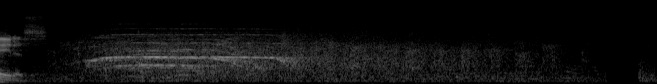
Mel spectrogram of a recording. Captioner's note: audience cheering and applauding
